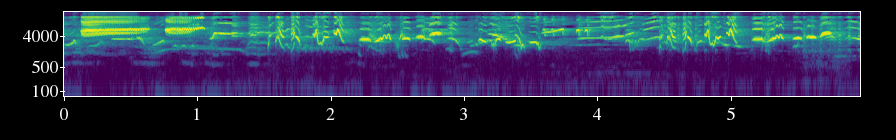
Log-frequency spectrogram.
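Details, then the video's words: Loud, vigorous kacer (Oriental magpie-robin) song: long, high, sustained whistles open the phrase, followed by dense, fast bursts of varied chirps and slurred notes that continue throughout. "Masteran burung Kacer AUDIO JERNIH BUAT ANGKAT EMOSI AGAR CEPAT ON NGOBRA,Kacer gacor"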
